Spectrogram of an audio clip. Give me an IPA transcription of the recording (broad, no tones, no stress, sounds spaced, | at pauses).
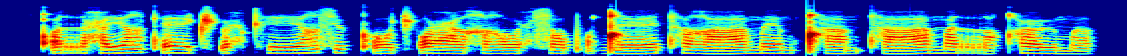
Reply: qʼ o r ɐ ħ eː ʁ tʼ ɛː t͡ʃʼ ø ħ kʰ eː ʁ s ø kʼ ɔ t͡ʃʼ ɔ ʕ ɐ χ ɛ ʁ oː ħ s ɒ pʼ ɔ ŋ͡ǃ ɛː tʰ ɐ ʁ aː m ɛː m ǃʰ aː m tʰ aː m a r ɒ qʰ øː m ɐ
